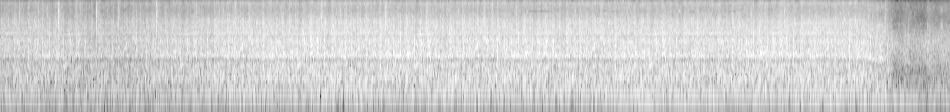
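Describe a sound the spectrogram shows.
A helicopter's rotor thumps loudly and steadily nearby.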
